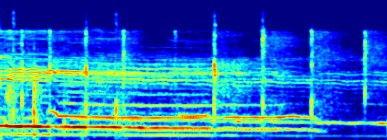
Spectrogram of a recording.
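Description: Scattered applause for the trainer of the KPKL team, a handful of sharp irregular claps over a steady sustained musical tone, moderately loud throughout.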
